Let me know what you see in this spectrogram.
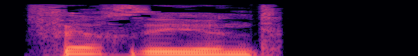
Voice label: "versehend", German; adjectives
